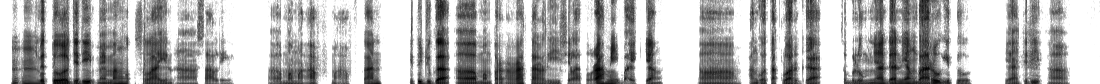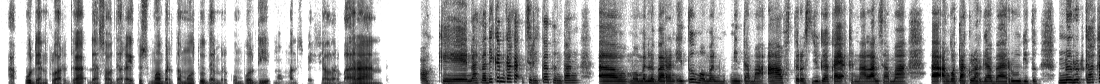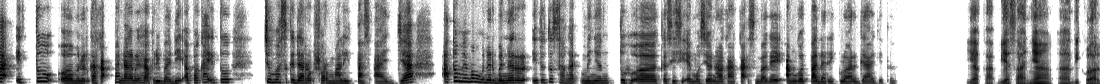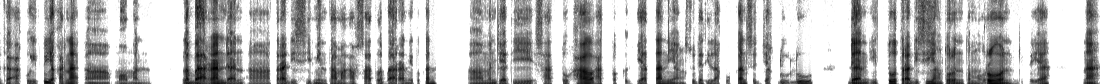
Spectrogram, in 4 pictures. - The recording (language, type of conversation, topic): Indonesian, podcast, Bagaimana tradisi minta maaf saat Lebaran membantu rekonsiliasi keluarga?
- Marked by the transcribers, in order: "lebaran" said as "lerbaran"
